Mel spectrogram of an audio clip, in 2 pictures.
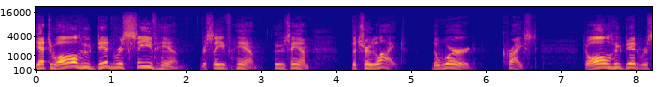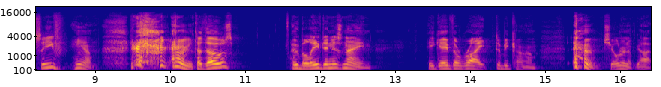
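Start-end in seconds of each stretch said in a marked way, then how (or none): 7.3-16.4 choked-up voice, emotion catching in the throat. Reading scripture aloud and talking about Jesus, getting choked up. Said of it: "I'm really getting choked up by this".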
